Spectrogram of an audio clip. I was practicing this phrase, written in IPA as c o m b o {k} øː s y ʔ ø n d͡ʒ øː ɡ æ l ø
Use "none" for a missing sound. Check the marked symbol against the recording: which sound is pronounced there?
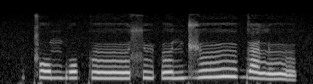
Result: k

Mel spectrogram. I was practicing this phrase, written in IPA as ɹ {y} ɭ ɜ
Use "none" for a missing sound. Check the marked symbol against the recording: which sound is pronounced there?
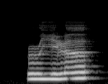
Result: i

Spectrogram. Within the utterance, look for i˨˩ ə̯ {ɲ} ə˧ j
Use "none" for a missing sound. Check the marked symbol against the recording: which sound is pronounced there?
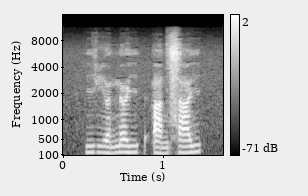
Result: n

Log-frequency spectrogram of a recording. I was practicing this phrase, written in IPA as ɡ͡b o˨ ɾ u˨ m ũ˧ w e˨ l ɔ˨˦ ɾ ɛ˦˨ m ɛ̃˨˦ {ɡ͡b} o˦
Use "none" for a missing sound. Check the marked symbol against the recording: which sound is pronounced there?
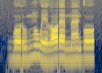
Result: ɡ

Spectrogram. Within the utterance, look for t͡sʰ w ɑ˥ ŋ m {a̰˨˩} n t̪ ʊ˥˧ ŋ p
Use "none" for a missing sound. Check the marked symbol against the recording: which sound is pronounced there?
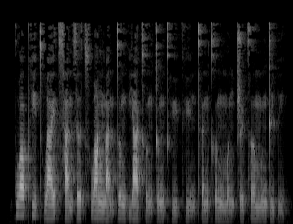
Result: a̰˨˩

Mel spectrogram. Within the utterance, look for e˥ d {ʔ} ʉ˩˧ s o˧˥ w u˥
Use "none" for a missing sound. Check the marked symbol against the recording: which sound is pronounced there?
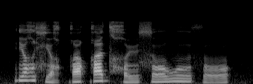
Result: χ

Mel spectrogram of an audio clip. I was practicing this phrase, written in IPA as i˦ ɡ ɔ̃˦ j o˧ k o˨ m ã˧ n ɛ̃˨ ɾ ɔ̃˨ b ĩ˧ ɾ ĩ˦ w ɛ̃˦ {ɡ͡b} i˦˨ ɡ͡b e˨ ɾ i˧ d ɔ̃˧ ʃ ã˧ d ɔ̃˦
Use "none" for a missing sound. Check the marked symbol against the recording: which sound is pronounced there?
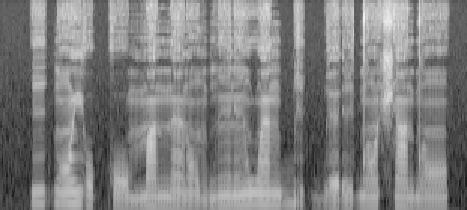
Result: ɡ͡b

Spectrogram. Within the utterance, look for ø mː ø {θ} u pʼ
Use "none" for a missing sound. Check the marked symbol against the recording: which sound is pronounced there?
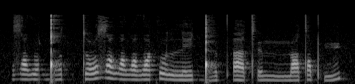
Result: tˤ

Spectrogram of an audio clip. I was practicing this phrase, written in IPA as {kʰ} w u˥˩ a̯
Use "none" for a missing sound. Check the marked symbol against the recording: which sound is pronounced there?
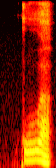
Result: k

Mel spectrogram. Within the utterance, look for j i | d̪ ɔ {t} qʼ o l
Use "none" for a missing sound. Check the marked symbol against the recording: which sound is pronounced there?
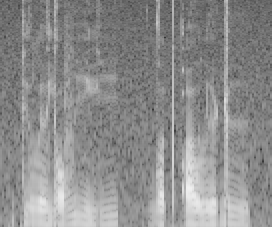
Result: t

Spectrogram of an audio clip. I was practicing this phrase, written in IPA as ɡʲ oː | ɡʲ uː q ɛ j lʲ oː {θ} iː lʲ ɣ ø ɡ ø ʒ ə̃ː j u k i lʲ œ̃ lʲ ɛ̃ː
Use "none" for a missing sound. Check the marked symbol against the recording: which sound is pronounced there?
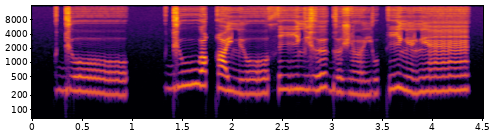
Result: θ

